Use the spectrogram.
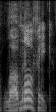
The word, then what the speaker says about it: Lovig: Pronounce it for me again. Lovig. Lovig. Okay. Long O. Long O. Okay.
